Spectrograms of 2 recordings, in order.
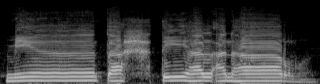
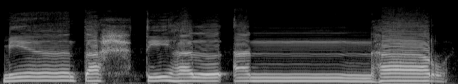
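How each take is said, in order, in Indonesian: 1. Bunyi n dipotong terlalu cepat. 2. Bunyi n ditahan jauh terlalu lama. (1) "Terlalu cepat" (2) "itu terlalu lama ya"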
